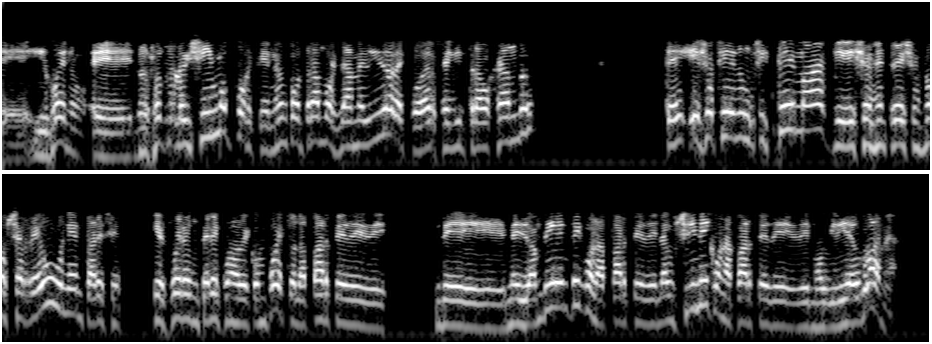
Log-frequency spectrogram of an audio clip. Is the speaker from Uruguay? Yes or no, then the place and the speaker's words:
yes; Uruguay; No dejemos de reconocer que somos uruguayos, ¿tá?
